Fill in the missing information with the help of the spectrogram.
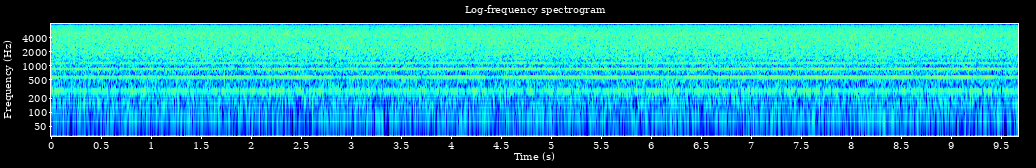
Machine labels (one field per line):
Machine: fan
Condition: normal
